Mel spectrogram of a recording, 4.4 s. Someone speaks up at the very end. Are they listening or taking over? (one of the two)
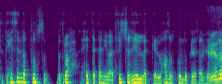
taking over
